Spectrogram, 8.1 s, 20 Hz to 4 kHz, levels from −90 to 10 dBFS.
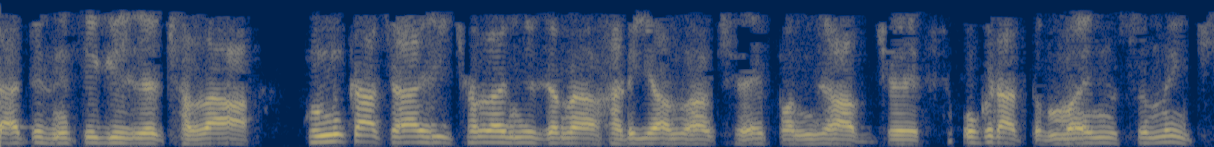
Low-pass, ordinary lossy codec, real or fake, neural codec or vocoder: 3.6 kHz; MP3, 24 kbps; fake; vocoder, 44.1 kHz, 128 mel bands, Pupu-Vocoder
